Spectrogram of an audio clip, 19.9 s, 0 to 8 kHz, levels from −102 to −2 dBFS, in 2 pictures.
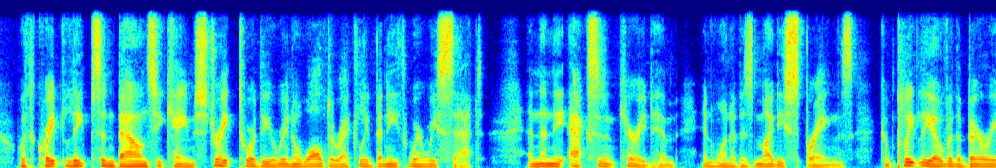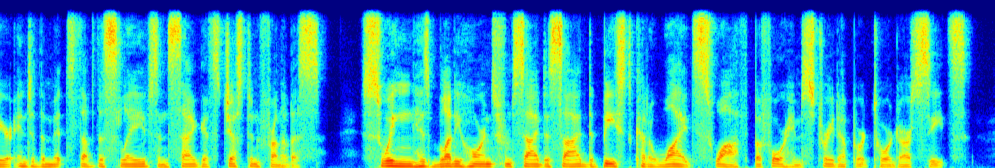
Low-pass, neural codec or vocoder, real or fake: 7.2 kHz; codec, 16 kHz, 0.8 kbps, ZipCodec; fake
